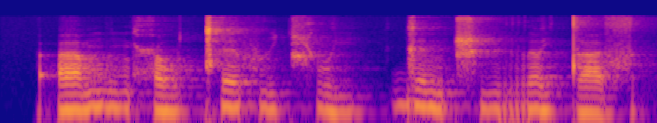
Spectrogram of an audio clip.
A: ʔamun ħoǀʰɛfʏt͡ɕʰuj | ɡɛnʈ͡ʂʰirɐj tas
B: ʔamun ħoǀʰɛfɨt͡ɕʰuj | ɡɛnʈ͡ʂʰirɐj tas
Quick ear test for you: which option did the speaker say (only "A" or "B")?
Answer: B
